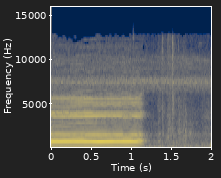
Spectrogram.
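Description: A man's voice holding one long, level 'ehh' for about a second and a half, a hesitation filler, then stopping.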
